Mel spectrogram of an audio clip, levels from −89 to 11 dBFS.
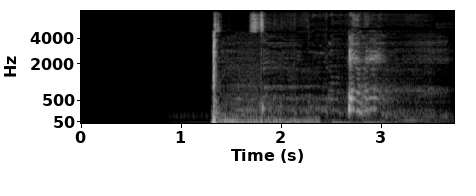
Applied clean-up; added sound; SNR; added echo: neural mask model DeepFilterNet 3.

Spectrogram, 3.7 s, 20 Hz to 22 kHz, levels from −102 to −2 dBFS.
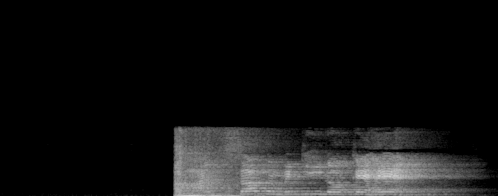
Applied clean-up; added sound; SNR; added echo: none; Engine / Car; -2 dB; reverberation time 0.8 s.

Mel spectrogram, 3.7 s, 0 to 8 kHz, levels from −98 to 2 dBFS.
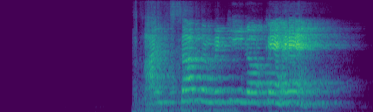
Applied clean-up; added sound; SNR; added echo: neural separator model SepFormer DNS4.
